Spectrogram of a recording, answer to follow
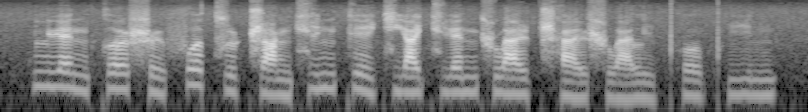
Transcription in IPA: l ɥ ɛ˥˨ n k ɤ˦ ʂ ɻ̩˨˩ f ɤ˦ t͡s u˨˦ ʈ͡ʂ ɑ˨˩ ŋ ɕ y˦ n k e˥˨ ɪ̯ t͡ɕ j ä˦ t͡ɕ ɥ ɛ˦ n ʂ w a˦ ɪ̯ ʈ͡ʂʰ a˨˦ ɪ̯ ʂ w ä˨˦ l i˨˩ pʰ o˥˨ ʊ̯ pʰ i˦ n

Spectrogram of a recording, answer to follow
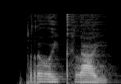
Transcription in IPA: p r ɤː˧ j pʰ l a˧ j

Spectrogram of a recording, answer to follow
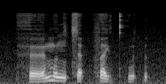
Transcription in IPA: h œː˨˥ m ʊ˧ ŋ t͡s ɐ˨ k̚ f ɐ˨ j kʷʰ ɐ˨˥ t̚ ʊ˥ k̚

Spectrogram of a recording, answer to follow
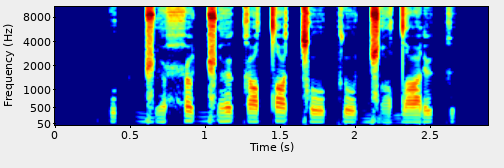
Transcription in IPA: p ʊ˨˦ k ɡ͡ǁ ʏ˨˦ ħ ʊ˦ ɡ͡ǁ œ˥˨ k ʏ˦ tˤ ɪ˦ ǀ o˨˦ k ɾ o˨˦ ɡ͡ǁ ɪ˨˦ dˤ y˨˦ ɾ ʏ˦ k

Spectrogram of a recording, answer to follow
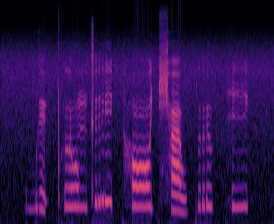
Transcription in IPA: b e˨˩ ʔ pʰ l o˧ m t r i˥˩ t̚ h ɔː˦˥ t͡ɕʰ a˩˦ w p r ɯ˦˥ k̚ h i˦˥ t̚

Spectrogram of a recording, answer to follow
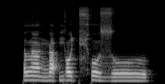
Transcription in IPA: l ã˦˨ ŋ ä˦ ʔ j ɔ˦˨ t͡ɕʰ o˦˨ z o˦ ʊ̯

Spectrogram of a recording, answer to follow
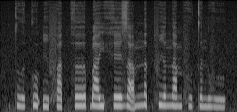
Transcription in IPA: t̪ ṳ˨˩ ə̯ k u˧ ʔ i˧˩ f a˨˩ t̚ h əː˧ ɓ a˧ j h e˧ z a̰˧˥ m n a˦˥ t̚ f i˧ ə̯ n a˧ m f ṳ˨˩ t̪ ə˧ n v ṳ˨˩

